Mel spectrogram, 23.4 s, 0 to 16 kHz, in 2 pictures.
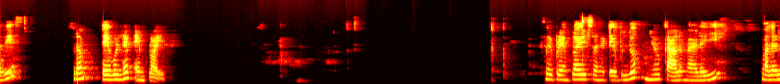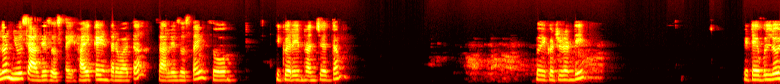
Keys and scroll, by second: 0.3 Return, 4.1 Return, 4.3-8.0 typing, 8.7 Return.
